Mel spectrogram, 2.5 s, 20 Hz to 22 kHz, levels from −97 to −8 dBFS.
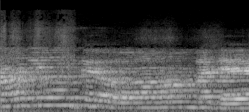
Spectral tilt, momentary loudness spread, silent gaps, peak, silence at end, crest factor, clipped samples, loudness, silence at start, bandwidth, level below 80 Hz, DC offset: -4 dB/octave; 5 LU; none; -18 dBFS; 0 s; 14 dB; under 0.1%; -33 LUFS; 0 s; 15.5 kHz; -62 dBFS; under 0.1%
